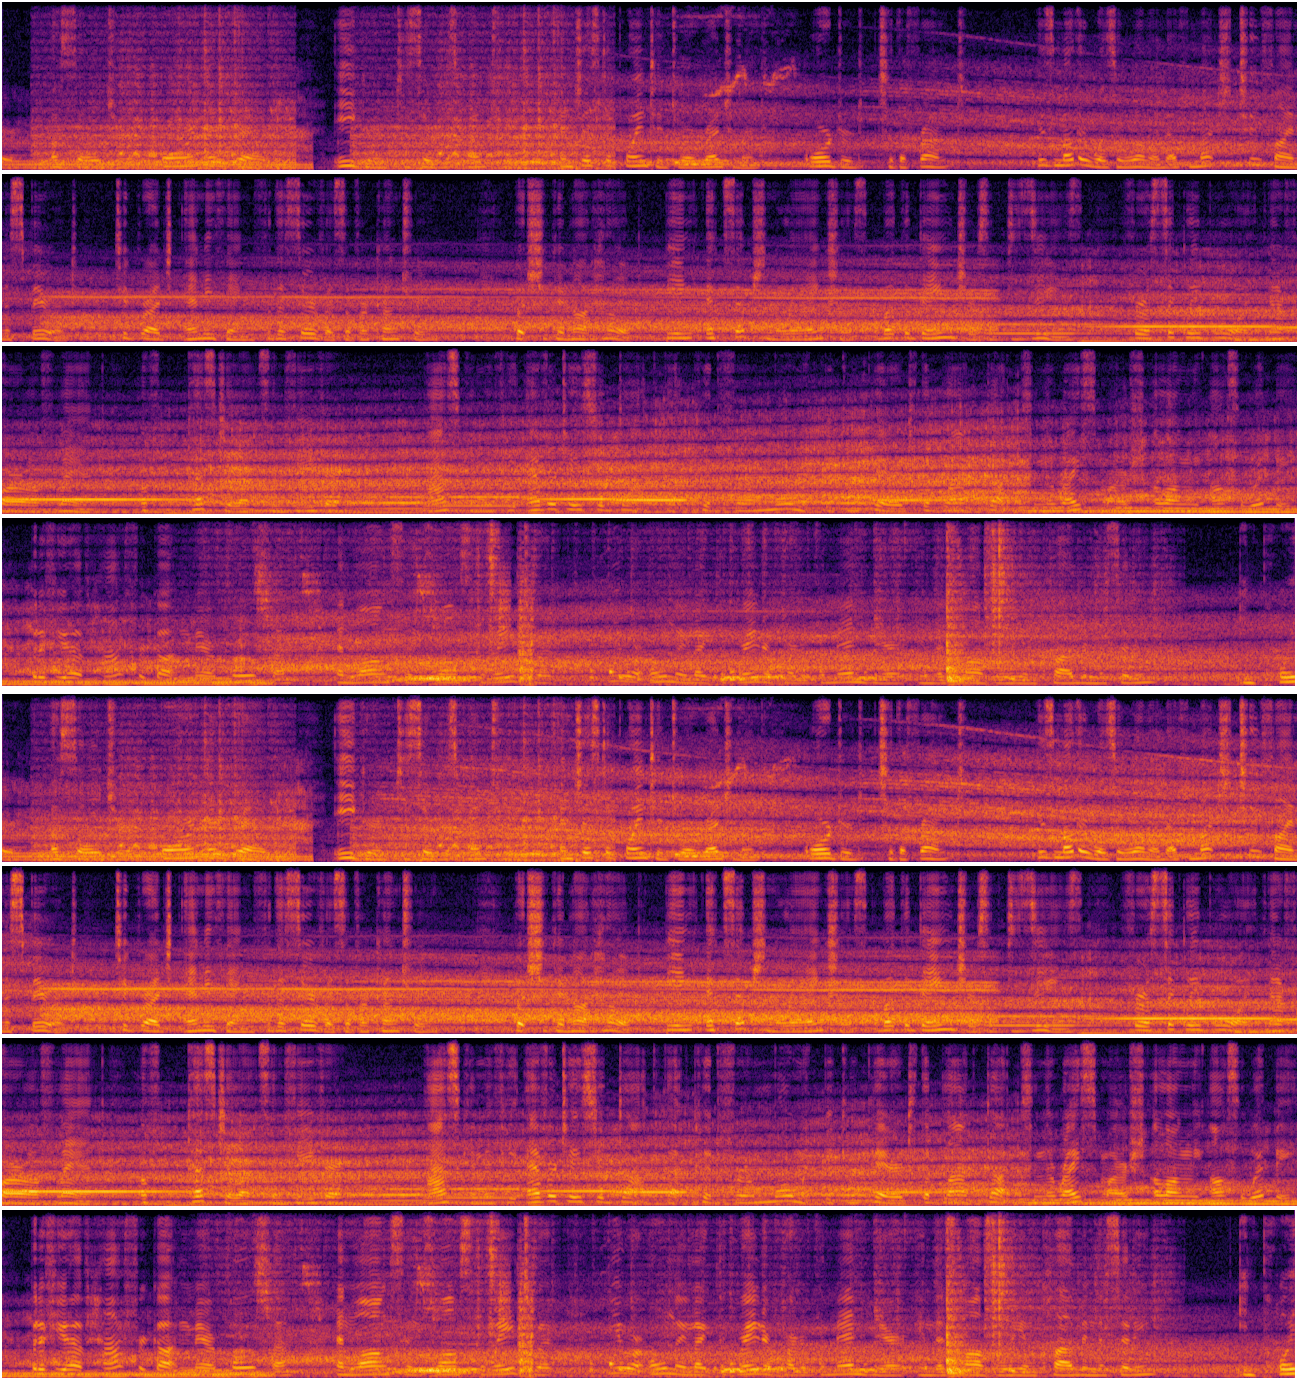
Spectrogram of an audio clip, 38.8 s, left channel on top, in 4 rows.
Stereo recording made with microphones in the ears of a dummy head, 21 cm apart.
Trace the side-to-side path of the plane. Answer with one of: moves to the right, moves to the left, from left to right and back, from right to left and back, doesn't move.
moves to the left.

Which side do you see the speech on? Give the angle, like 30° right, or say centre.
20° right.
